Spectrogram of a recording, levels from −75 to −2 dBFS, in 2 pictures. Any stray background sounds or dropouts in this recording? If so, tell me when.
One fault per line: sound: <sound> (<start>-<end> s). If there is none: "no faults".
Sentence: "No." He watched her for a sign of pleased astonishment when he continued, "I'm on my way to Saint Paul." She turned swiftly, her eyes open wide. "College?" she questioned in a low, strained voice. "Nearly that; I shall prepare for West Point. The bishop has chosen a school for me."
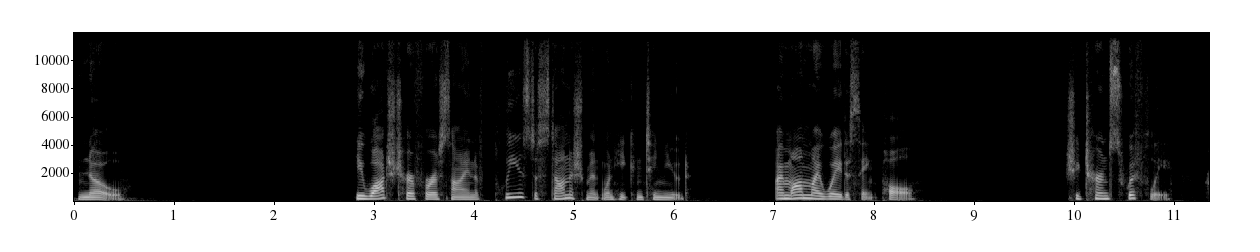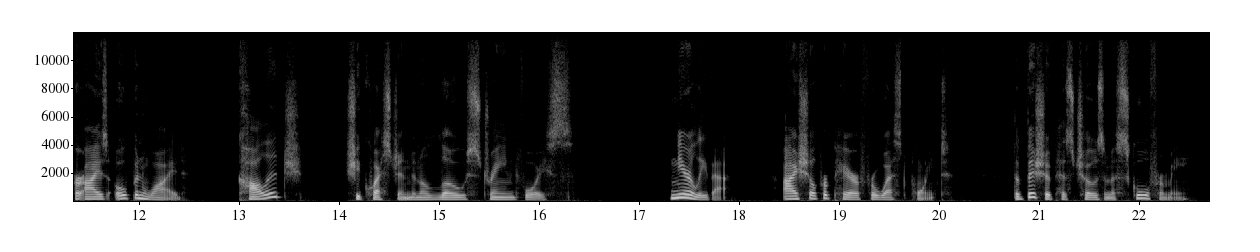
no faults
